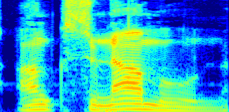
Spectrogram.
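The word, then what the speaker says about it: Ankhesenamun: In this one, they they pronounce it Anksunamun. So, it's a little bit of a different pronunciation there, but the same thing, but it's it's very clearly the same thing.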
